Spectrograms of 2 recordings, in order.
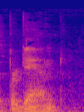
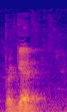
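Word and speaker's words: Brighid: It has been pronounced as Brigand okay. with an N. – That is incorrect. That is white bread shit. Uh, but as Brigade.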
